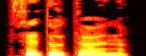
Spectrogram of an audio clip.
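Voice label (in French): "cet automne", French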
